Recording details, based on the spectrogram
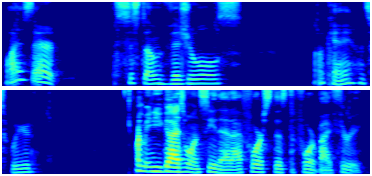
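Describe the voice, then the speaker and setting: A woman with a low voice hosts a visual novel playthrough. She reads the narration aloud casually and reacts informally as she goes. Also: expressive, normal speed, long pauses. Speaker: gaming channel host.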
